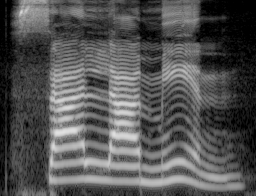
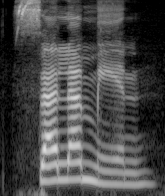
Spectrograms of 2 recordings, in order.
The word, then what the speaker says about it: salamin: Mirror in Tagalog is salamin. Salamin. Salamin. Oh, very close. Very good. Uh, driving said bentana. Bintana is actually window. So, Salamin is the mirror.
